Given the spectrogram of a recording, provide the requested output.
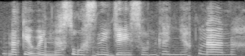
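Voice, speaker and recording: Earnest high-voiced young mother. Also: moderate pace. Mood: distressed. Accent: Ilocano. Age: young adult. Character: heartbroken, respectful young single mother and daughter. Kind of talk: Ilocano radio drama acting. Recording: faint noise behind the voice.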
